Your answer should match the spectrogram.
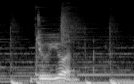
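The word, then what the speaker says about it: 十四: Misal, untuk angka 14 menjadi juyon.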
